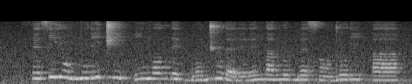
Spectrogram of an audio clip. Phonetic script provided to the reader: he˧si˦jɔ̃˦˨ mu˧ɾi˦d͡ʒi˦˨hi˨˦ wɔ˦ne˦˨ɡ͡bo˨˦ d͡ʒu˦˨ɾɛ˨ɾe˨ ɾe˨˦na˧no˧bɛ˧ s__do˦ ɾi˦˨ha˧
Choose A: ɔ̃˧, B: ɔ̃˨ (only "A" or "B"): A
